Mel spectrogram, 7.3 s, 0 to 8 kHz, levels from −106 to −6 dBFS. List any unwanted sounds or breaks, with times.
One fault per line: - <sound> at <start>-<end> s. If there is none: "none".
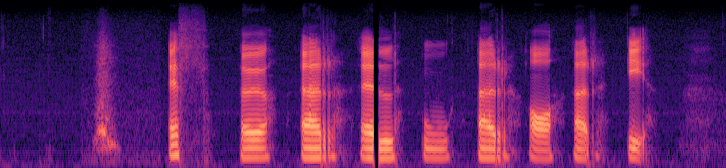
- whoosh at 0.9-1.2 s
- dropout at 3.7-3.8 s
